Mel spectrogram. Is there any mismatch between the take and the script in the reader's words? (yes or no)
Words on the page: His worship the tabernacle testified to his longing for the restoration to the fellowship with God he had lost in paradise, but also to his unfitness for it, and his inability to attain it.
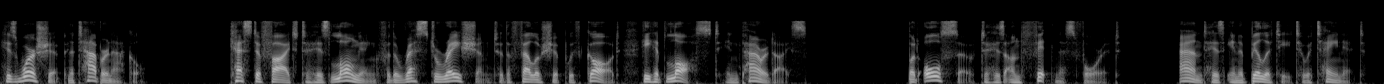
no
